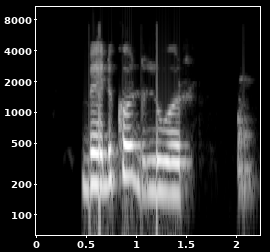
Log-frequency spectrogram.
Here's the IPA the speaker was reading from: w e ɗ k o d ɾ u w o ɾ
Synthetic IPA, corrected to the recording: b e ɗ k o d l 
